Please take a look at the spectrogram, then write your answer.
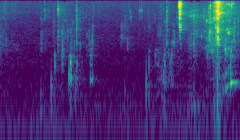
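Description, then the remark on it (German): Soft, wet mouth sounds of someone taking a sip of water: a few faint slurps and clicks, then a short gulp near the end, with no talking. “Darauf einen Schluck Wasser, ihr Lieben.”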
